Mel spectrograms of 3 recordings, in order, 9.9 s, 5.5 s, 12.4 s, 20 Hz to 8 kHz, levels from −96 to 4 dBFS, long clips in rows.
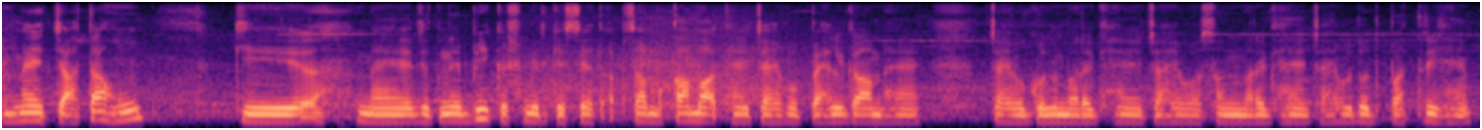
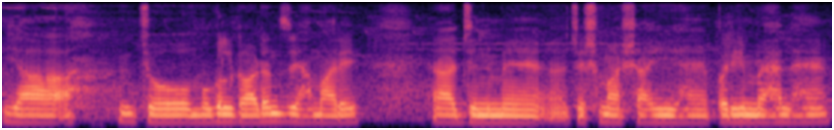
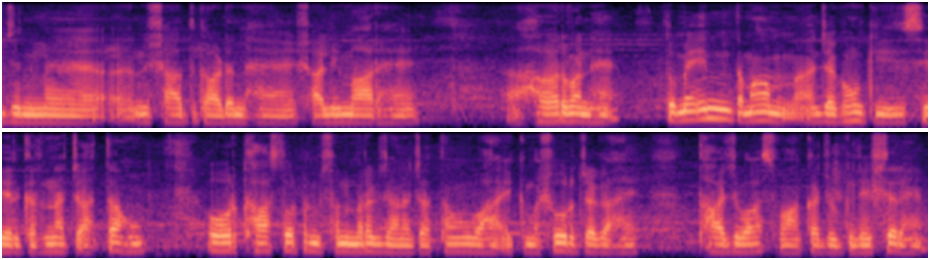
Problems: constant background noise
